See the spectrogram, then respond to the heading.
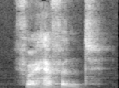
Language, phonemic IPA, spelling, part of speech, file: Dutch, /vərˈhɛfənt/, verheffend, verb / adjective, Nl-verheffend.ogg
- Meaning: present participle of verheffen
